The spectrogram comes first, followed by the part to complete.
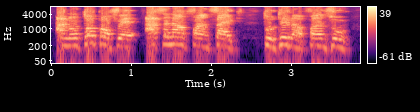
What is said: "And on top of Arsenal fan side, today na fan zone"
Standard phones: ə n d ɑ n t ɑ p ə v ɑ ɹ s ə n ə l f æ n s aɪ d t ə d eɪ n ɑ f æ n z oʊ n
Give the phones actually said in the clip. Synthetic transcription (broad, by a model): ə n ɑ n t ɑ p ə f ɑ s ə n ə n f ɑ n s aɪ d t ə d eɪ n ɑ f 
